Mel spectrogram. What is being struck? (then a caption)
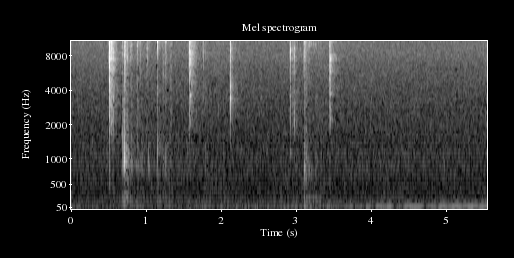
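Bar of soap cut with a small knife. A small utility knife shaves curled strips off a palm-sized solid pink bar of soap held in one hand, with the shavings piling up on a wooden table. About seven quiet, sharp, bright clicking scrapes sound at an irregular pace, each dry and short with no ring. A faint low hum continues underneath as the clip ends.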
